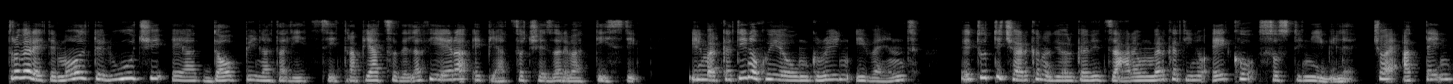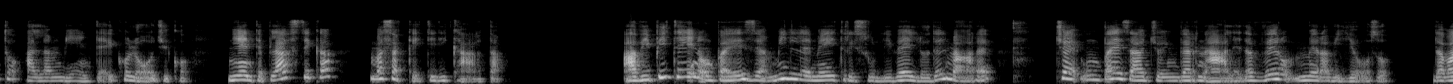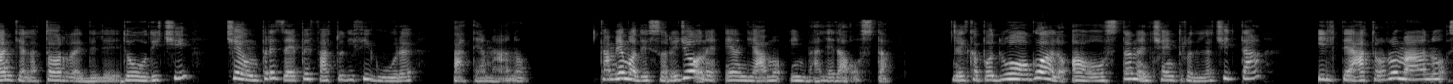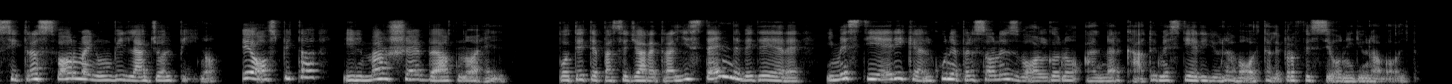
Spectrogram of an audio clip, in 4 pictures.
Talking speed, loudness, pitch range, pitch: 130 wpm, -25 LUFS, 180-240 Hz, 195 Hz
